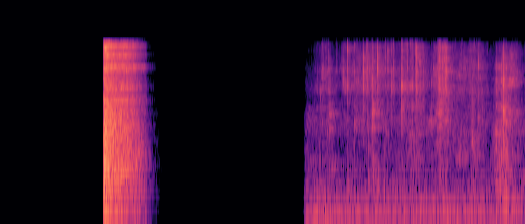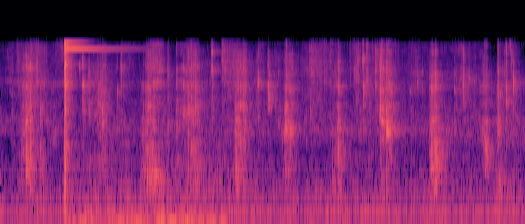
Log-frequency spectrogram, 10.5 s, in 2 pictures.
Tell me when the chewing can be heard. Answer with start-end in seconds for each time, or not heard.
3.0-10.4.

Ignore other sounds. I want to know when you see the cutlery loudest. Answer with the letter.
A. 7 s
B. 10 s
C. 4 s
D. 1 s
D.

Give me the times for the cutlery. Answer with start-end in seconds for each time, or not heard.
1.0-1.4, 5.8-7.5.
